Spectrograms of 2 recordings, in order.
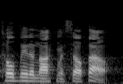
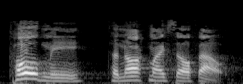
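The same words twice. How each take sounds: First: Said in the usual way. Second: "told me to knock myself out" said slowly and louder, leaning on "told"; deadpan repeat, louder and slower; slow, punched punchline. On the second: Retold or imitated. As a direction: spell the joke out slowly for someone who missed it. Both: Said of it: "his way of acting like you couldn't get the joke".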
